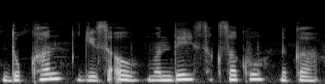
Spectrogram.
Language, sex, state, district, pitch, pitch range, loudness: Garo, female, Meghalaya, North Garo Hills, 210 Hz, 195-225 Hz, -15 LUFS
